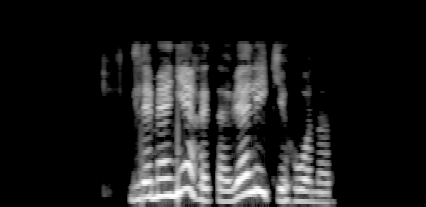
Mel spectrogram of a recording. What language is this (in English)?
Belarusian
